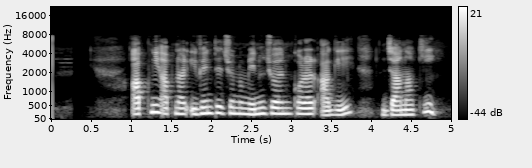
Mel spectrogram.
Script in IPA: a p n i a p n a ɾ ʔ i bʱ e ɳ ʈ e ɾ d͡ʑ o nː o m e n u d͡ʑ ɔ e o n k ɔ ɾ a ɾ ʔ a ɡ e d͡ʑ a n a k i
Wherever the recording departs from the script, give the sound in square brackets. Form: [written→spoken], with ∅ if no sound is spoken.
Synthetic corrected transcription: a p n i a p n a ɾ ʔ i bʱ e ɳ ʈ e ɾ d͡ʑ o nː o m e n u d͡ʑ ɔ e o n k ɔ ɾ a ɾ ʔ a ɡ e d͡ʑ a n a k i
